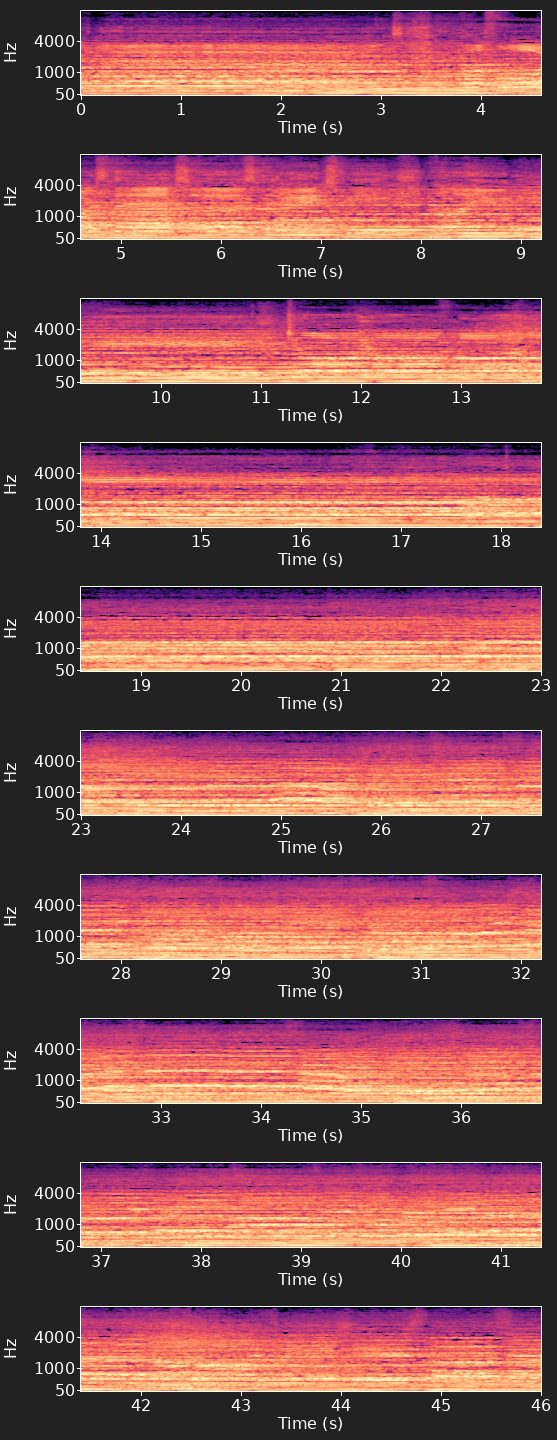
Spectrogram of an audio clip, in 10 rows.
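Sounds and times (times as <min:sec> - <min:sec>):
choir singing sustained voices: 0:00.0 - 0:46.0
choral devotional song: 0:00.0 - 0:46.0.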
